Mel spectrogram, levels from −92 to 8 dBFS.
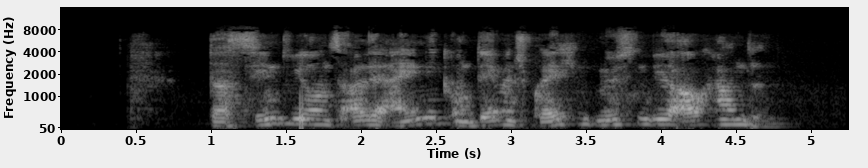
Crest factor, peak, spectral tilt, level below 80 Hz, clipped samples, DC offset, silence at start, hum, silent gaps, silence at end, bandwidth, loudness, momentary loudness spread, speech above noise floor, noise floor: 20 dB; -16 dBFS; -3 dB/octave; -68 dBFS; under 0.1%; under 0.1%; 0.45 s; none; none; 0.5 s; 9.4 kHz; -34 LUFS; 8 LU; 25 dB; -60 dBFS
